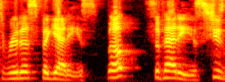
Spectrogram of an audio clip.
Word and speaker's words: Sepetys: And an easy way to remember how to pronounce my last name is that it rhymes with spaghettis. So if you think Ruta Spaghettis, you can pronounce Ruta Sepetys.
